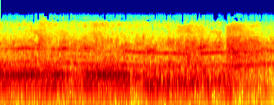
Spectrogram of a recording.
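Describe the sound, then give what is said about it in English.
A police motorboat's engine drones loudly and continuously as the boat approaches fast, a rough humming roar whose pitch shifts slightly as it runs. No voices are heard. “Police boat coming fast.”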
